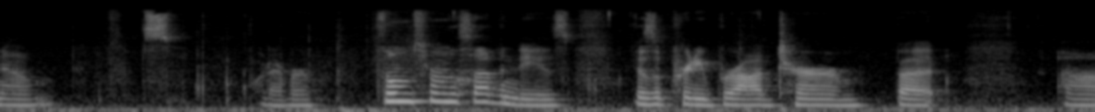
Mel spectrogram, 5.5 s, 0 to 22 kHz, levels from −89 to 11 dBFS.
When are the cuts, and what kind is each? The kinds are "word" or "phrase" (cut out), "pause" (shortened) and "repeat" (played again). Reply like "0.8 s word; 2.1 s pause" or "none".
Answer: none

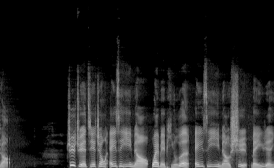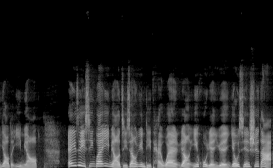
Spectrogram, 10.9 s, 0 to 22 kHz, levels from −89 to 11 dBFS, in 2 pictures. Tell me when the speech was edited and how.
none

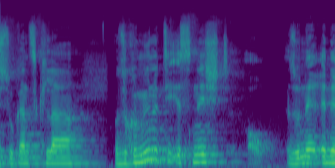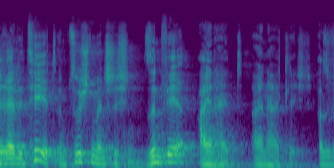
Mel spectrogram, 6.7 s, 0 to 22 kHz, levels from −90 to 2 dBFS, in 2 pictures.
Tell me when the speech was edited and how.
1.0 s pause

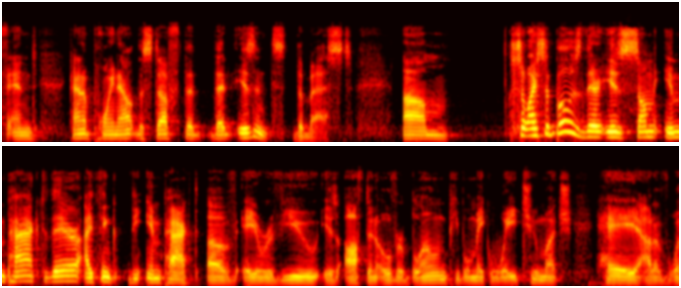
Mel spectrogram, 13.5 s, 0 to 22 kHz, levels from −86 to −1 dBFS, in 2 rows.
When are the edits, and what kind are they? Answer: none

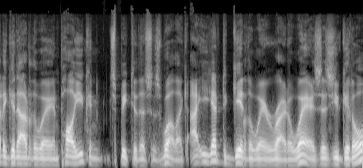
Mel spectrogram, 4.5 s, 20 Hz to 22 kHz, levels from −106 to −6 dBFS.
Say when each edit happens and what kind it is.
3.0 s word

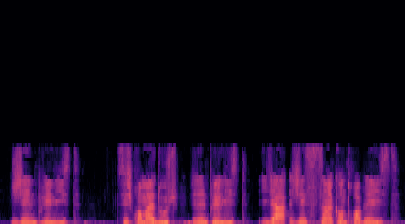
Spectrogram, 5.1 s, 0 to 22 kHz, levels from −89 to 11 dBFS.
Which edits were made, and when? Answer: 1.4 s pause; 3.1 s pause

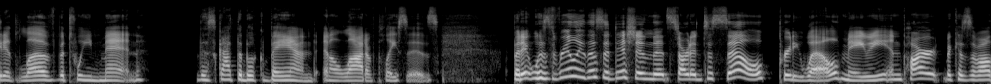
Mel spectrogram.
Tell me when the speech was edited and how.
none

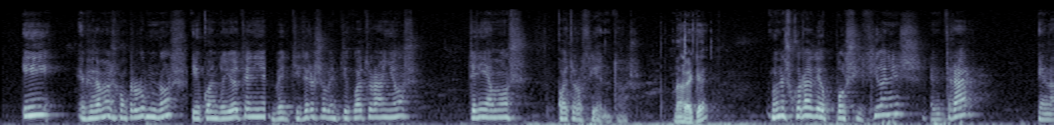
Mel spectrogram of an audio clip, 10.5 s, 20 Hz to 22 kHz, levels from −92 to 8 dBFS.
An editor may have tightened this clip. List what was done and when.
1.3 s word; 1.8 s pause; 2.6 s word; 6.8 s word; 9.3 s word

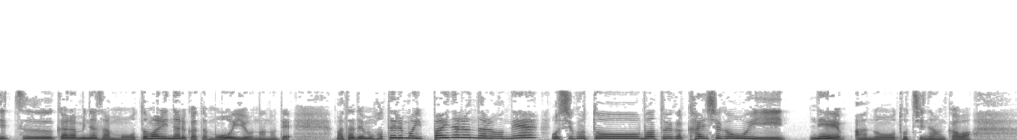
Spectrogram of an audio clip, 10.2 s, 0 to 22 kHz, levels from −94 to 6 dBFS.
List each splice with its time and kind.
5.5 s pause

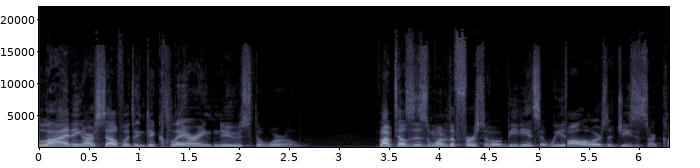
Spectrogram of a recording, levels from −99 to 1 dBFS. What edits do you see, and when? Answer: 0.9 s word; 1.7 s word; 3.5 s word; 4.4 s word; 5.3 s word

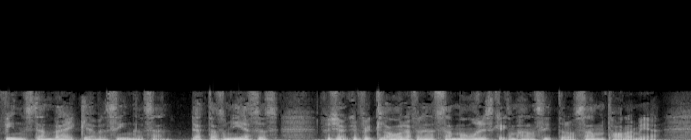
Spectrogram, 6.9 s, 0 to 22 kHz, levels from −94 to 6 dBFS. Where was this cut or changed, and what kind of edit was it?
1.9 s word; 5.1 s word

